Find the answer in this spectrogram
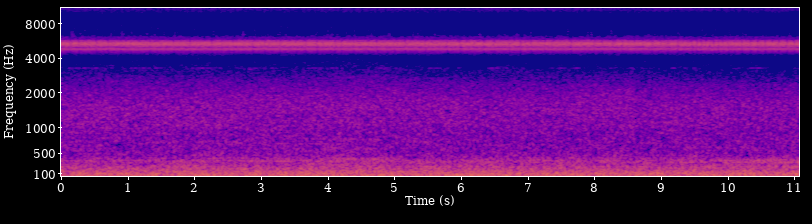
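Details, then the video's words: Chirping crickets on a calm, clear Toronto summer morning at Humber Bay Shores, 28 July 2020, about 20ºC at sunrise; a constant shrill ringing tone holds without pause above a dense low-frequency roar. "Serene Summer Toronto Morning With Chirping Crickets"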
